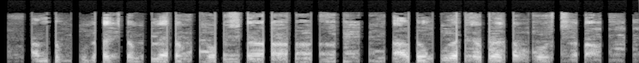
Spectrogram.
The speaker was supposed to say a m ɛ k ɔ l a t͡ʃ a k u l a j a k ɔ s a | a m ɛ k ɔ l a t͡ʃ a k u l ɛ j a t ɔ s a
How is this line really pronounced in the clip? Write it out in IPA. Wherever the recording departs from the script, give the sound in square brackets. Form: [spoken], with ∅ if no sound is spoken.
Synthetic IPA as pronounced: a m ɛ k [u] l a t͡ʃ a k u l a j a k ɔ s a | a m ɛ k [u] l a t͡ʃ a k u l [a] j a [k] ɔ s a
